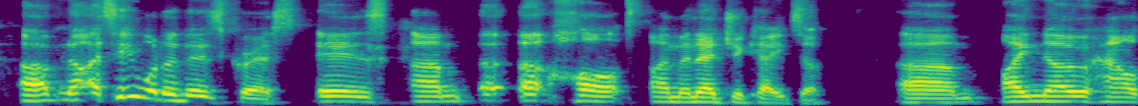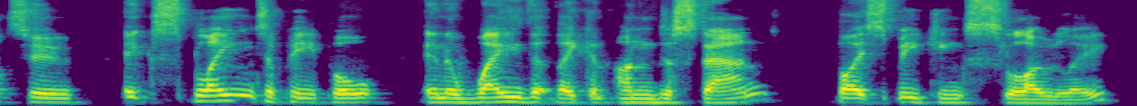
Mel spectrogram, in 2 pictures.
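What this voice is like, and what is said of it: British accent. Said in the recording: “maybe that's just the British accent ... It's just the British accent gets me by in America”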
